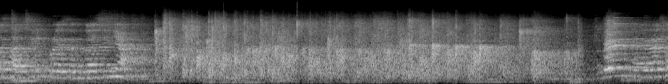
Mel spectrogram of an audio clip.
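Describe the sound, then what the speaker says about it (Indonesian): A classroom audience applauds a group's presentation, a sustained dense burst of clapping from many hands lasting several seconds, with a teacher's voice talking before and after. "Kita berikan aplaus kepada kelompok 1 atas hasil presentasinya."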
